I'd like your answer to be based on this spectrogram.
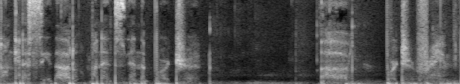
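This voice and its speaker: A woman whispers with noticeable background noise behind her. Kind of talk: ASMR talk to camera showing collectible cards. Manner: whispered.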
